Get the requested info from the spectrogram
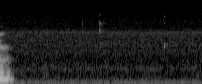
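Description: The end of a spoken "um", then near silence with two faint, brief clicks, one about a second in and one near the end.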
